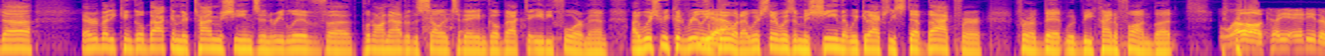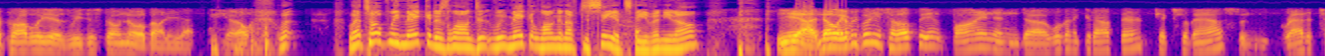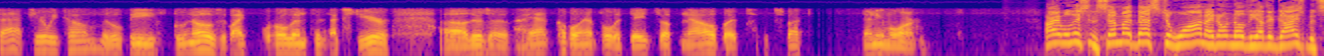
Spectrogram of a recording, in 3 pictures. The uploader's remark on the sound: phones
